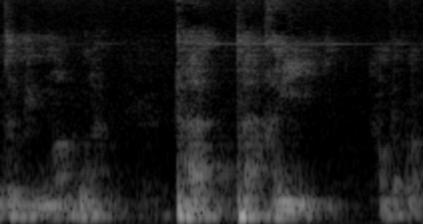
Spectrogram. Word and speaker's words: Paris: Huế đó tới Paris đọc tiếng Pháp là Paris, tiếng Pháp nó hơi cái chữ R nó đọc trong cổ họng, tại vì mình có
